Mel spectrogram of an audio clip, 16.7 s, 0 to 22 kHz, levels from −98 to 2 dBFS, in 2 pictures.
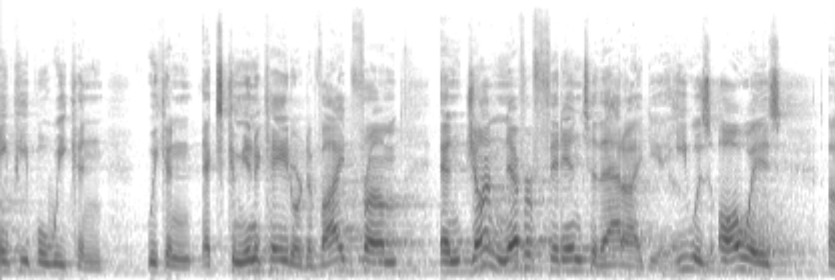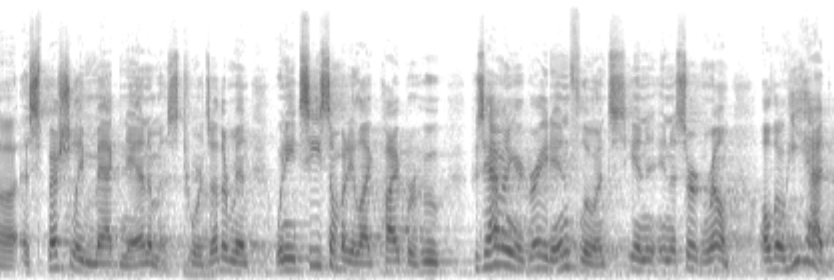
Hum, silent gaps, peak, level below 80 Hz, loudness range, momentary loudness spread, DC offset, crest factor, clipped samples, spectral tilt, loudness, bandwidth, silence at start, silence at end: none; none; -20 dBFS; -90 dBFS; 3 LU; 10 LU; under 0.1%; 22 dB; under 0.1%; -2 dB/octave; -40 LUFS; 18.5 kHz; 0 s; 0 s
